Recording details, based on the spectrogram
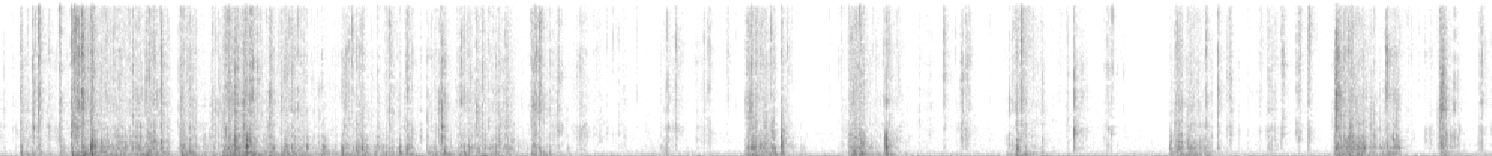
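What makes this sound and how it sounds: Fingertips press, bend and crumple a pile of thin, solid, pale yellow wax flakes on a dark surface, cracking and tearing them. The result is dry, crinkly crackling with sharp, bright snaps and short rustling bursts, separated by quieter pauses over a faint low hum.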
